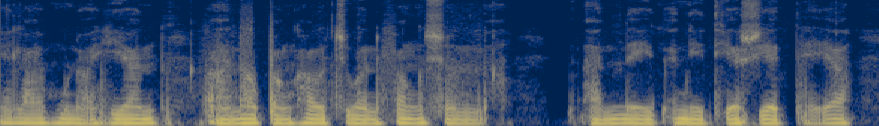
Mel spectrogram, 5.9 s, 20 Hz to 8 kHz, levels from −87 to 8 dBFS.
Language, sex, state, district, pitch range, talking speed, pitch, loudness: Mizo, male, Mizoram, Aizawl, 90-95 Hz, 165 wpm, 95 Hz, -16 LUFS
